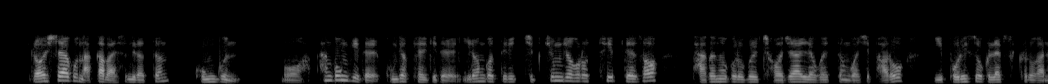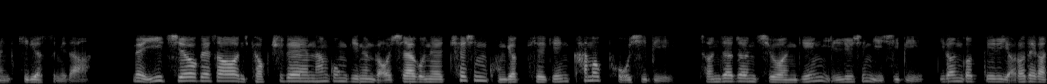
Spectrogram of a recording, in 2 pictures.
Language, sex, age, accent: Korean, male, 30-49, native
